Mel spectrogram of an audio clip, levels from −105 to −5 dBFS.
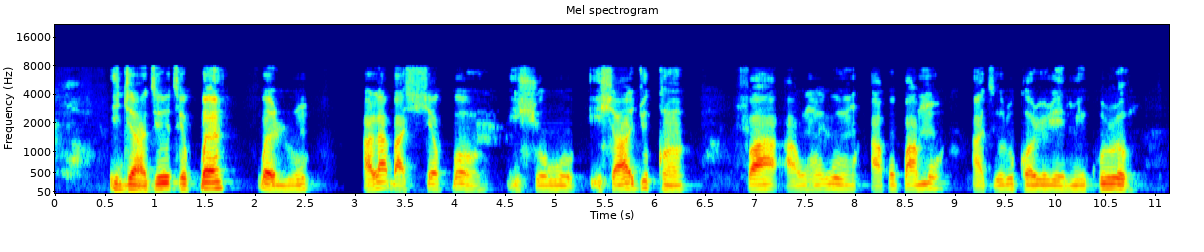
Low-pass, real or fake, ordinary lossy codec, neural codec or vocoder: none; fake; none; codec, 16 kHz, 16 kbps, FunCodec, trained on LibriTTS, 50 frames a second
